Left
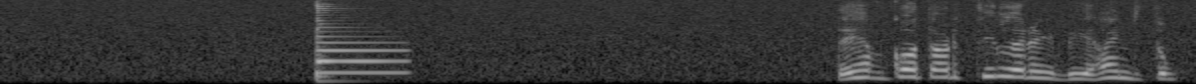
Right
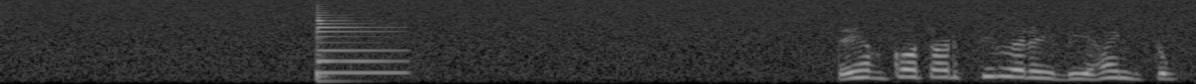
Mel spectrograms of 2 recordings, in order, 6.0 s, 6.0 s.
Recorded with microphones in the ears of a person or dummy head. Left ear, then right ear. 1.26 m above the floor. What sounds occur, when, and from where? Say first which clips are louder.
1.6 s a guitar: left 7 dB; 40° left (ahead or behind)
4.2 s a man speaking: left 5 dB; 85° left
